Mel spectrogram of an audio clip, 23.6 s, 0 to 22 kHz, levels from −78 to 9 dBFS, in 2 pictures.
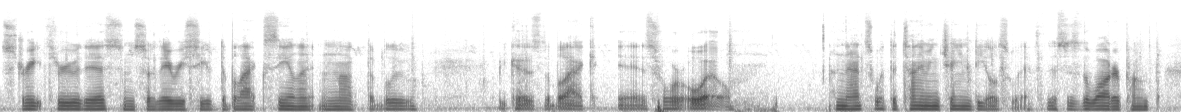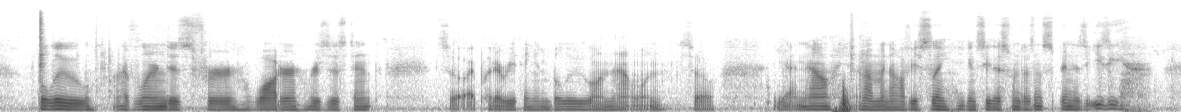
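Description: No audible technical faults across the whole recording.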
